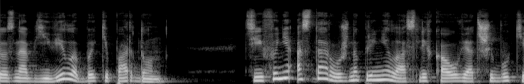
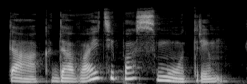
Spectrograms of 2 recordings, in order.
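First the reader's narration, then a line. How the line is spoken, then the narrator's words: Plain. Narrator (Russian): сказала она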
